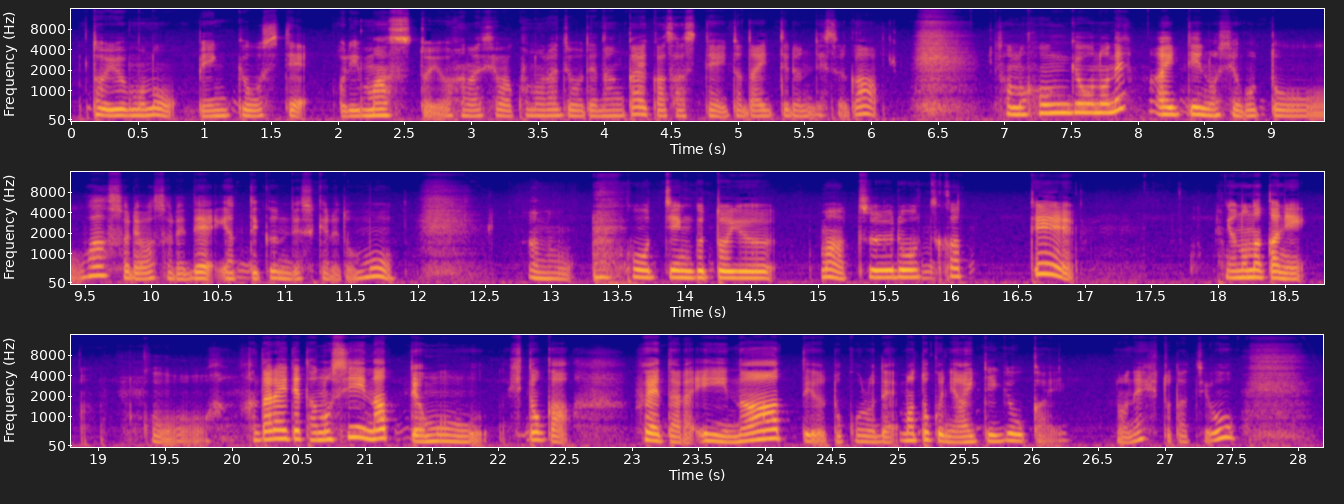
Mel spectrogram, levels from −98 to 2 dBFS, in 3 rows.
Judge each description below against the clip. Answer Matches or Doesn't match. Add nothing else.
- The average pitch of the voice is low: Doesn't match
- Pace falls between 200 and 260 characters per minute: Doesn't match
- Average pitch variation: Matches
